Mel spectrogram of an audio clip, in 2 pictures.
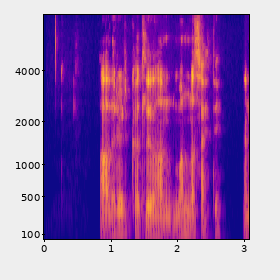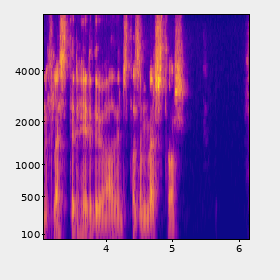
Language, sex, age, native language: Icelandic, male, 20-29, Icelandic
